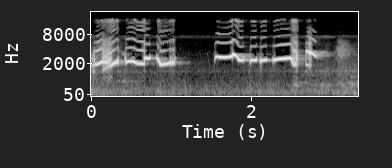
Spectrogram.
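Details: Oriental magpie-robin in full song, played as a lure to excite other magpie-robins: loud, clear whistled phrases near one pitch with sharp upward flicks, two bursts separated by a short pause.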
